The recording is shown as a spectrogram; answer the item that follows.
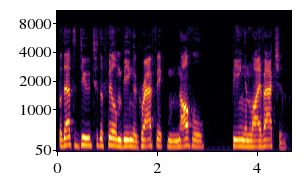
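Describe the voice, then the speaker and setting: A man's voice: on the high side, flat delivery, a little slow, fairly bright tone, dry recording, dull audio. A man co-hosting a podcast, giving a casual, opinionated film review and slipping into acted-out quotes. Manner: acts out imagined quotes while talking. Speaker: podcast co-host reviewing films.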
